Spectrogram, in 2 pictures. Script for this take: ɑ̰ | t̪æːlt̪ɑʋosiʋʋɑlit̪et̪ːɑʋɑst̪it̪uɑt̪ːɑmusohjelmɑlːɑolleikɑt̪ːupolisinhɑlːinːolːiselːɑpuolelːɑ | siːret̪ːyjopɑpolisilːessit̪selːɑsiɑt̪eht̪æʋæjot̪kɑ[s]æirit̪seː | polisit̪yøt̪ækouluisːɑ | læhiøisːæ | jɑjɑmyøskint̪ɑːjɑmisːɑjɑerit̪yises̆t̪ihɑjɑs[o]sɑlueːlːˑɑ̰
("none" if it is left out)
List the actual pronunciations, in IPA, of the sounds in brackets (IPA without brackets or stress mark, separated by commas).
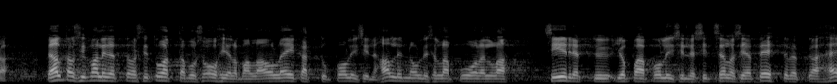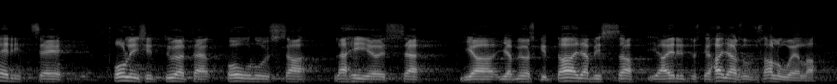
h, u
